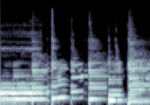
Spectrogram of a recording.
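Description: Oud played solo: a held note, then a quick melodic run of plucked notes about half a second in.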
